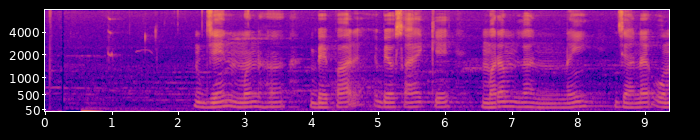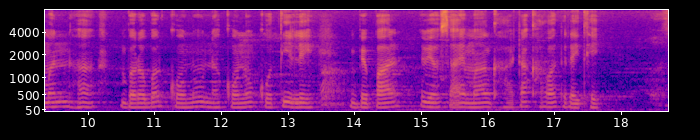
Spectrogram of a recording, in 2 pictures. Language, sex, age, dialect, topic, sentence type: Chhattisgarhi, male, 25-30, Central, banking, statement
